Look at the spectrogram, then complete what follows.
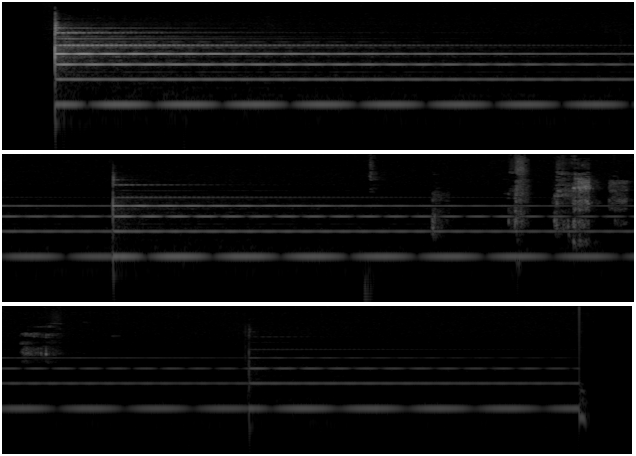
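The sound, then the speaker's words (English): A meditation bell is struck three times, evenly spaced, each strike sustaining a low, steady ringing tone that wavers and pulses as it hums on without pause. No voices. “And then when you hear the sound of the bell coming back,”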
